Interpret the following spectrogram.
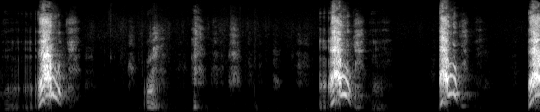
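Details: Chihuahua barking: sharp, high yappy barks in short bursts, with one bark, a short gap, a few softer yips, then three loud barks spaced about a second apart.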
